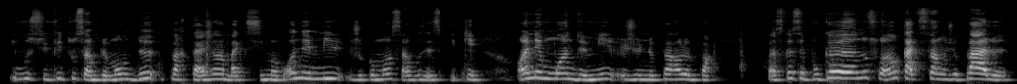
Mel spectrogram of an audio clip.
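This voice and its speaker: A woman with a cold and flu chatting on a live stream from her phone, answering viewers' comments and turning blunt when she insists on something. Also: fairly high pitch. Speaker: beauty seller on a live stream. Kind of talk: casual live stream chat.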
